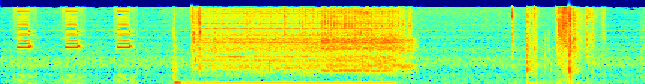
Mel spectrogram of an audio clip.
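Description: Small ticket printer beeping three times, then a knock and about two seconds of steady motor whirring and hum as it prints a slip of paper. A few quick rustling strokes near the end as the paper is pulled from the slot.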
